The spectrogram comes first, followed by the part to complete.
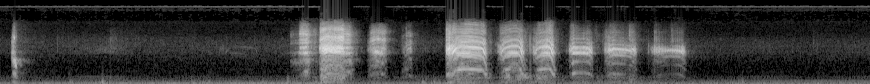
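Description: A crow cawing over and over: a quick run of about a dozen caws that starts about four seconds in and stops some four and a half seconds later.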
